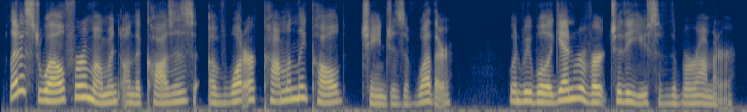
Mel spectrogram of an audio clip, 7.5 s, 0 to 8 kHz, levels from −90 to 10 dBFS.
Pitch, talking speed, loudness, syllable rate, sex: 195 Hz, 225 wpm, -20 LUFS, 6.6 syllables/s, female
